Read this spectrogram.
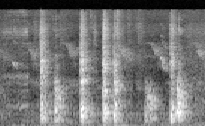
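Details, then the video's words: Mother hen sitting with her chicks, calling them to food: five short, throaty clucks in quick bursts, some in close pairs, over a quiet background. "Mother Hen Calling Sound"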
